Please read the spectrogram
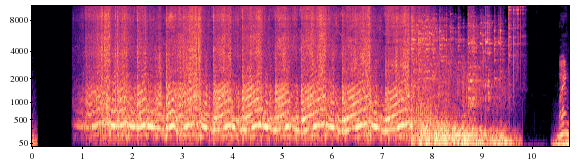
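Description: Vehicle engine sound, revving up and down over and over with a wavering pitch. It starts about a second in and cuts off just before the end.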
